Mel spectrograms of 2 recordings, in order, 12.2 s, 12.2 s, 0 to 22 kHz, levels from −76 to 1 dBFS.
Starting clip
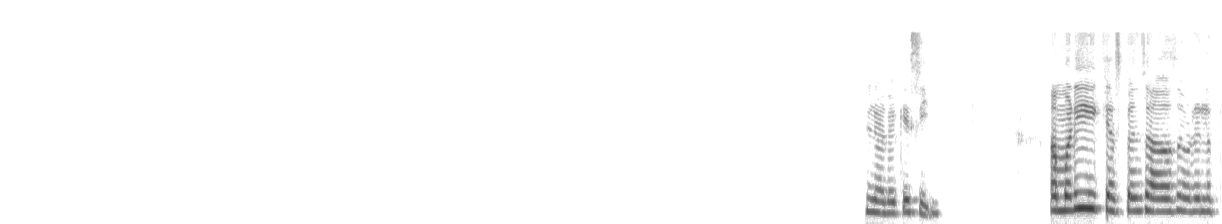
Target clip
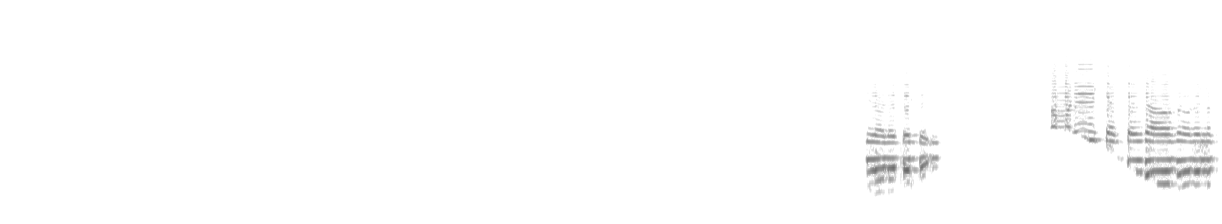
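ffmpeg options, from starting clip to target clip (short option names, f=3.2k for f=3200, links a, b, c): -af "aeval=exprs='val(0)*sin(2*PI*1400*n/s)':c=same,highpass=f=270:w=0.5412,highpass=f=270:w=1.3066,equalizer=f=280:t=q:w=4:g=6,equalizer=f=400:t=q:w=4:g=9,equalizer=f=630:t=q:w=4:g=-7,equalizer=f=1k:t=q:w=4:g=6,equalizer=f=1.6k:t=q:w=4:g=-4,equalizer=f=2.5k:t=q:w=4:g=-6,lowpass=f=2.7k:w=0.5412,lowpass=f=2.7k:w=1.3066,asoftclip=type=tanh:threshold=-22dB,afftfilt=real='re*gte(b*sr/1024,540*pow(2100/540,0.5+0.5*sin(2*PI*0.31*pts/sr)))':imag='im*gte(b*sr/1024,540*pow(2100/540,0.5+0.5*sin(2*PI*0.31*pts/sr)))':win_size=1024:overlap=0.75,volume=-5dB"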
